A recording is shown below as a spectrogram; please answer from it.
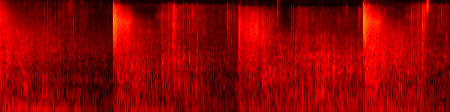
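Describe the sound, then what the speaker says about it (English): Deep rumbling thunder from lightning striking in modded Minecraft, a dense continuous roar with sharp cracks that land every few seconds over several seconds. "Casually lightning through my ceiling."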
